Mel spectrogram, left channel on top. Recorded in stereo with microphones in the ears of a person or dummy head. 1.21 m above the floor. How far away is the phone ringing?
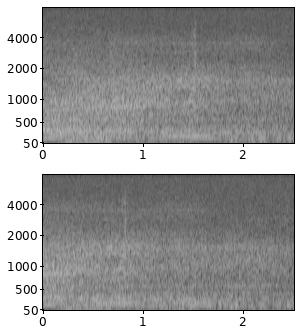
No phone ringing in this recording.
